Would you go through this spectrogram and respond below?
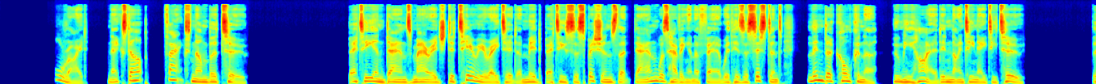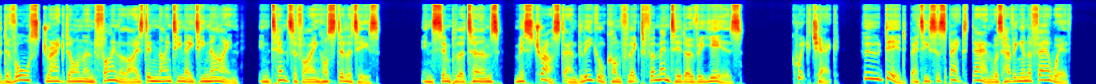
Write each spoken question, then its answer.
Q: who did Betty suspect Dan was having an affair with?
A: Linda Kolkener.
